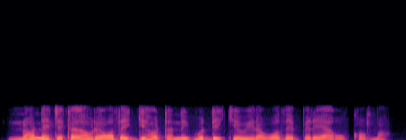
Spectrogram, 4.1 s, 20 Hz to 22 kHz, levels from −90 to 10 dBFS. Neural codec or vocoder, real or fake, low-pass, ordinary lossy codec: none; real; 5.4 kHz; none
